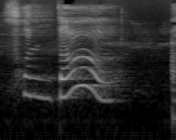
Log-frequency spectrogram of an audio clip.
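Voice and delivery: high tiny bunny voice; little rabbit voice. A narrator's reading. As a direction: squeak it like a small rabbit.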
